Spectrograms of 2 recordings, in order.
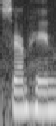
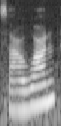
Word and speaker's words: Samhain: I have to say, like, for the people that don't know, the original Halloween, a lot of people think it's Samhain, but it's actually pronounced Samhain, and that was the original Harvest Festival, which was considered the new Halloween now.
